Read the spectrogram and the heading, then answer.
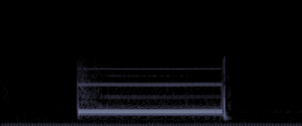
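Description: A telephone ringback tone on an outgoing call sounds once as a steady low-pitched beep lasting about one second, clear and isolated against near silence.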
